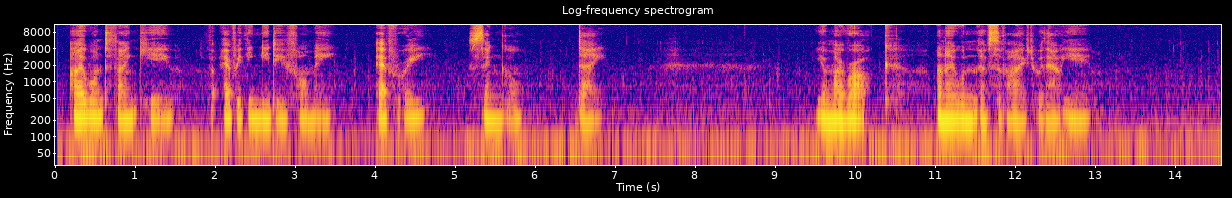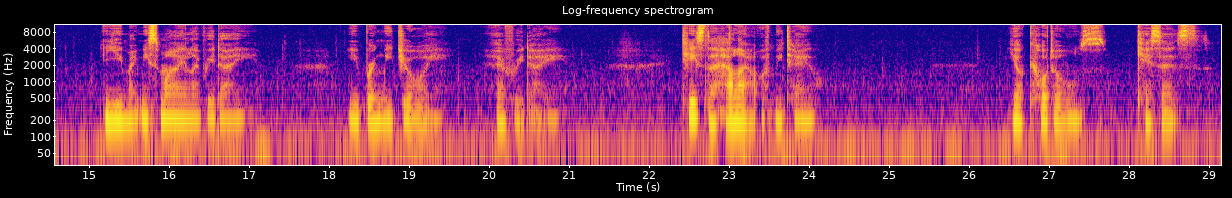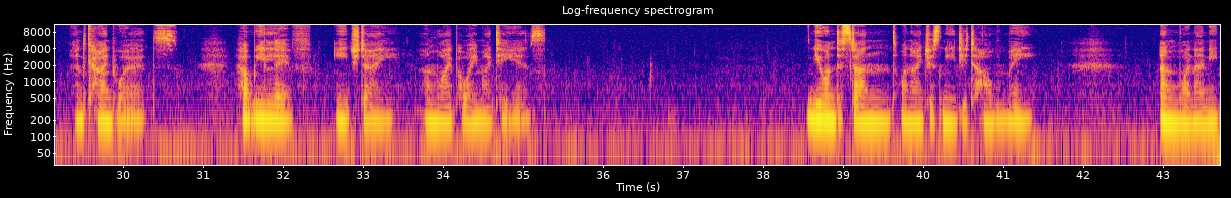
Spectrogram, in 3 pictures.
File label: F4M Unscripted Ramble Whispers Desires Gentle British Accent; Happy Fathers Day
